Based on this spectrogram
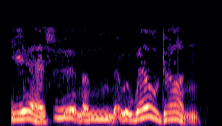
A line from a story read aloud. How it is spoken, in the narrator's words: he mumbled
